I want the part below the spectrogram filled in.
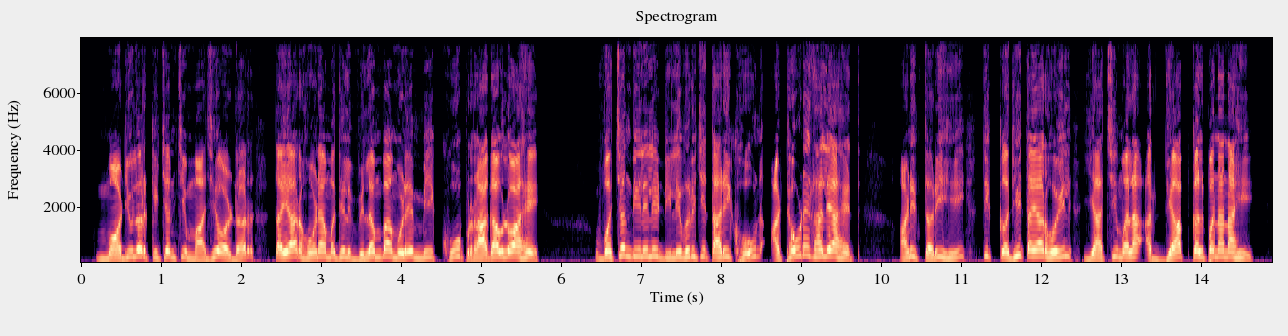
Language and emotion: Marathi, angry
